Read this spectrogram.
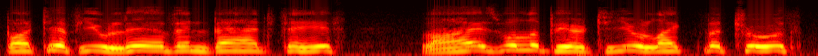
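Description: A man voicing a commanding ancient god emperor who speaks in a grave, measured, lecturing way. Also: high voice, fairly even intonation, no room sound, muffled recording, voice pushed up, close to an everyday voice. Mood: stern.

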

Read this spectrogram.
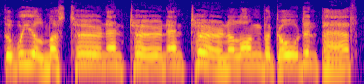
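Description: A man voicing a grave, ancient god-emperor in a storybook reading, with slow, solemn, oracular pronouncements. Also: high voice, flat delivery, no room sound, dull audio, pitched above the performer's own voice. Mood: solemn, prophetic.

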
